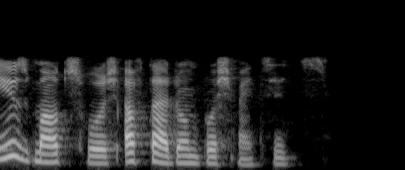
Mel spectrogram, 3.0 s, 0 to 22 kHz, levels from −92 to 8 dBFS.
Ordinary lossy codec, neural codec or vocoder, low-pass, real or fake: none; none; 5.4 kHz; real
